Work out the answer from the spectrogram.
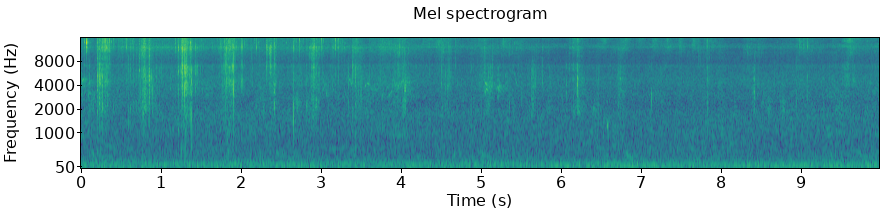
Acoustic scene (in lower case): park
